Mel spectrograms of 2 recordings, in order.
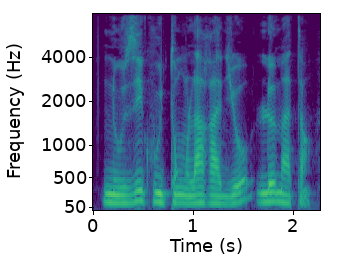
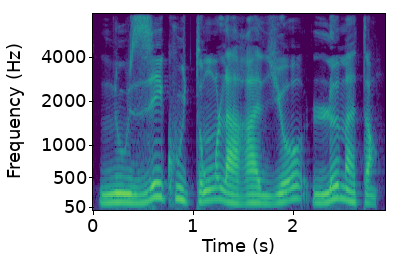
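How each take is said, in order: First: Said in the usual way. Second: Nous écoutons with the z sound joined, nuz-écoutons; teacher showing the liaison in nous écoutons. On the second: Shown as a demonstration. Model sentence linking z into écoutons. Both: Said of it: "On fait la liaison ici".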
